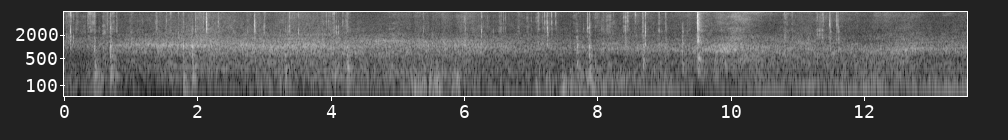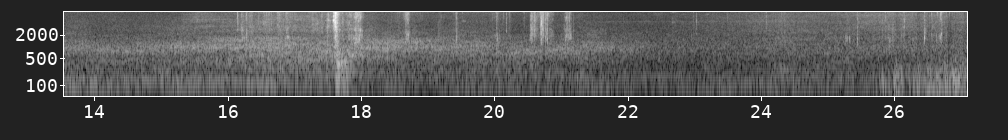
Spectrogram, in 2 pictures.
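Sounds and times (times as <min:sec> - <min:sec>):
light clicks and knocks: 0:00.0 - 0:04.4
car hood slamming shut: 0:17.6 - 0:18.0.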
